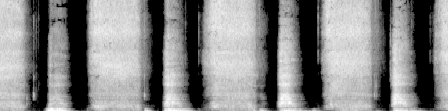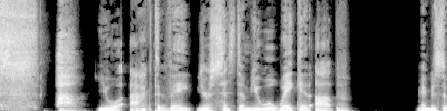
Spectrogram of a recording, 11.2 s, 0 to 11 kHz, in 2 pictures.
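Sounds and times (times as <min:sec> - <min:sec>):
fast rhythmic breathing in a breathwork exercise: 0:00.0 - 0:06.7
speech: 0:06.8 - 0:10.0, 0:10.8 - 0:11.1.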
